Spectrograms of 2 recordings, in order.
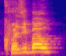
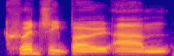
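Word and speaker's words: Quijibo: I'm not sure if spelling counts on this, but I said Quizzibo. Brooklyn. I just put Homer. Jay. I put Remo, which is Homer backwards. The answer is Quidgibo.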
